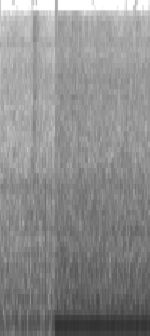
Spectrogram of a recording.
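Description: A click, then a steady low hum cuts in abruptly about three-quarters of a second in and keeps running evenly.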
